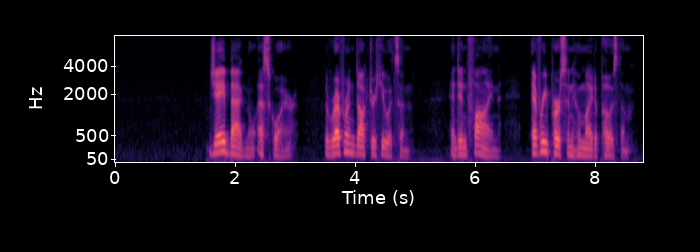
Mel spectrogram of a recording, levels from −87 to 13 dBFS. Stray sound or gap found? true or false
false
